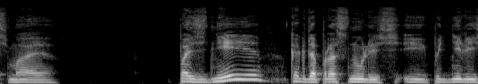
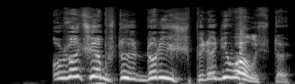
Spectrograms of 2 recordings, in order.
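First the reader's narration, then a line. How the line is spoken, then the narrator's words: Exclaimed. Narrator (Russian): воскликнул басонщик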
